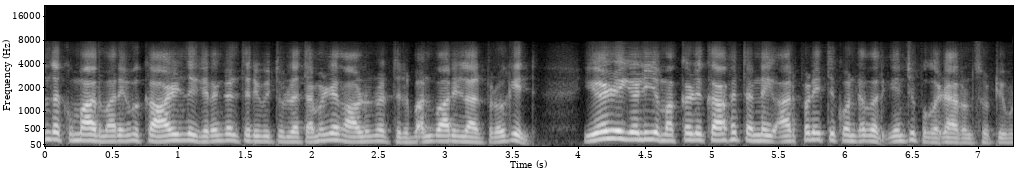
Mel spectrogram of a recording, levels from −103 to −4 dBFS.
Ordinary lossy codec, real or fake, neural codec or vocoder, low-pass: none; fake; codec, 16 kHz, about 1 kbps, DyCAST, with the encoder's durations; none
